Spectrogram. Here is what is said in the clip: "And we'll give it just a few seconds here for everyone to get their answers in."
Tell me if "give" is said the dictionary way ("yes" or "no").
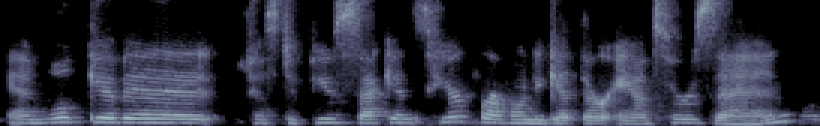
yes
